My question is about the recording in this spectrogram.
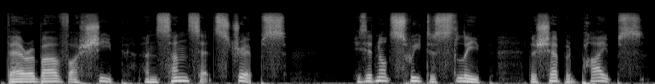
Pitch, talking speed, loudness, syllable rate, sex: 125 Hz, 145 wpm, -21 LUFS, 4.6 syllables/s, male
